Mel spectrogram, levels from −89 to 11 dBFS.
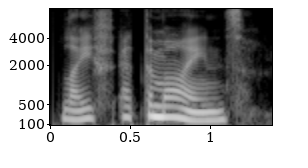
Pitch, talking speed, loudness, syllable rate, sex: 200 Hz, 175 wpm, -15 LUFS, 4.6 syllables/s, female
